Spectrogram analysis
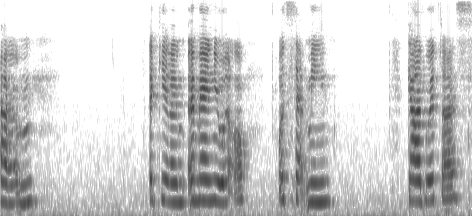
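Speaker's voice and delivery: holding back tears. Addressing DoorDash drivers, the speaker goes on, trying not to cry. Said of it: "I'm trying not to cry again".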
